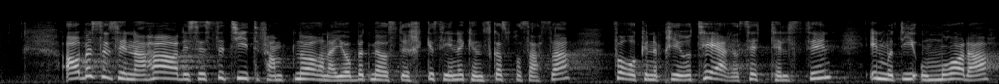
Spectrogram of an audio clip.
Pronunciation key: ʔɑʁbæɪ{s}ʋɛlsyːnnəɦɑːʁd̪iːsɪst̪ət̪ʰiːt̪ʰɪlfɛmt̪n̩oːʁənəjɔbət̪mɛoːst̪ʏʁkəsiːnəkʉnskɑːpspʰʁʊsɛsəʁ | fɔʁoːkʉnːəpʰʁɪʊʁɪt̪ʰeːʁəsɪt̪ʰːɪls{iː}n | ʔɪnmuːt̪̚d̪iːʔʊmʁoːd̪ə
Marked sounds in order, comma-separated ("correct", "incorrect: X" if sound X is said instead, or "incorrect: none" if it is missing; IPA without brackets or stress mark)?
correct, incorrect: yː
